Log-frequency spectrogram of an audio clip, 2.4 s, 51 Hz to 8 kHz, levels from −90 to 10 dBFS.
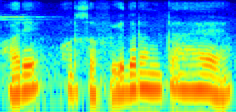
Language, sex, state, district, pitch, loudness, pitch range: Hindi, male, Bihar, Patna, 140 Hz, -16 LUFS, 130-145 Hz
